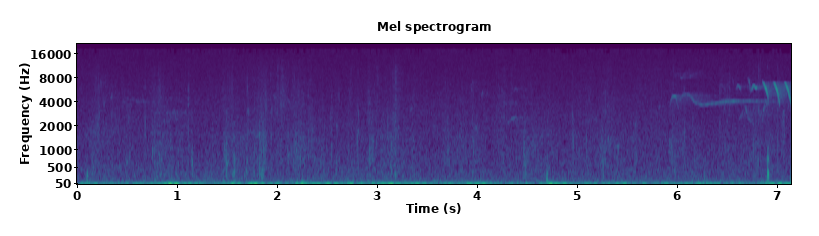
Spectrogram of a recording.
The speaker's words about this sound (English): Oh, what's this? Sounds like an annoyed common yellow throat. Yep, it's a male.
